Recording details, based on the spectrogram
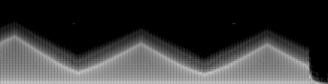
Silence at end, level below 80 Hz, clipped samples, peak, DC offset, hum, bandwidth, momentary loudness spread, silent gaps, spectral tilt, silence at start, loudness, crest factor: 0.05 s; -20 dBFS; under 0.1%; -2 dBFS; under 0.1%; none; 5 kHz; 1 LU; none; -9 dB/octave; 0 s; -17 LUFS; 14 dB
